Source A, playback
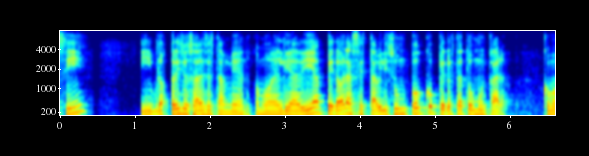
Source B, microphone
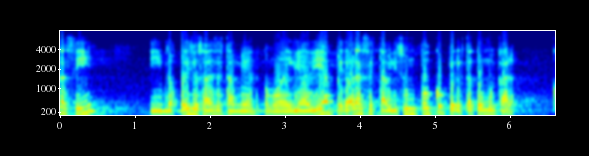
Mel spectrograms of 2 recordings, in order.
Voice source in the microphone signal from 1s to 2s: echo only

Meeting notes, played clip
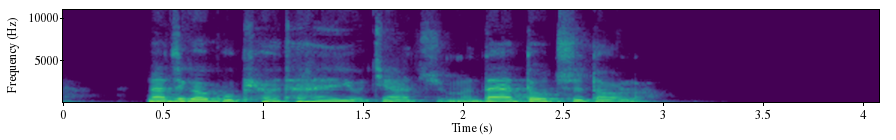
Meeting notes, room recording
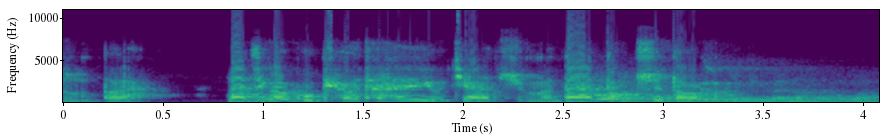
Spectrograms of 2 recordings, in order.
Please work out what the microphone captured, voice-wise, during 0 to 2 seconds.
echo only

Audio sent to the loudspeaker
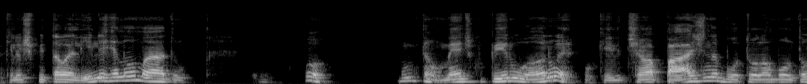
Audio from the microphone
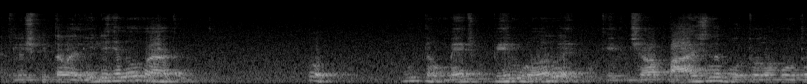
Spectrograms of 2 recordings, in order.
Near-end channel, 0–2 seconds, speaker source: echo only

